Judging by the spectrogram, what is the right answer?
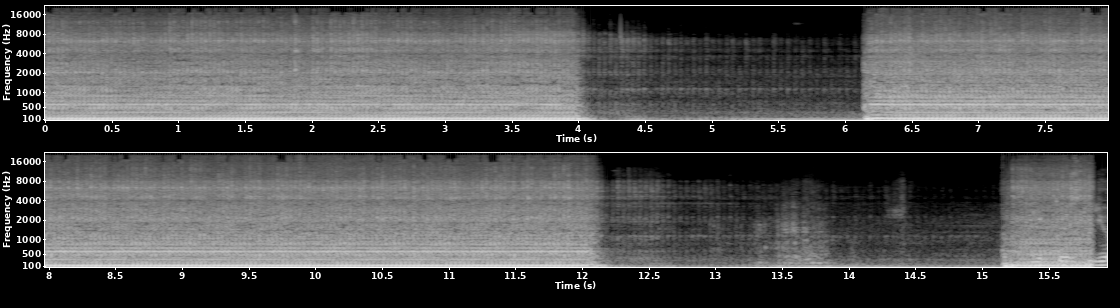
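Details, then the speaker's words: Washing machine motor running: loud, rough, rattling hum in bursts from worn motor bearing/bushes and faulty wiring; belt also broken so pulsator not turning; fix is opening the motor and replacing the bushes and wiring. "तो इसकी जो मोटर है वो साउंड कर रही है बहुत ज़्यादा, और उसके जो बुश हैं, वायरिंग है, वो ख़राब है।"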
